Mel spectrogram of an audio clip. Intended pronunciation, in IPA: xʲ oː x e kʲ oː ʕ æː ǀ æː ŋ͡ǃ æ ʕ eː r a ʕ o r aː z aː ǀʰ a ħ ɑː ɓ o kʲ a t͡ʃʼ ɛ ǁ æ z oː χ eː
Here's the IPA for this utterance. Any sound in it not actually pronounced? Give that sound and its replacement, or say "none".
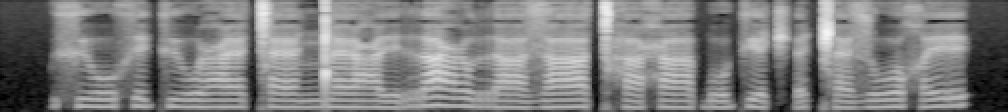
ɑː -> aː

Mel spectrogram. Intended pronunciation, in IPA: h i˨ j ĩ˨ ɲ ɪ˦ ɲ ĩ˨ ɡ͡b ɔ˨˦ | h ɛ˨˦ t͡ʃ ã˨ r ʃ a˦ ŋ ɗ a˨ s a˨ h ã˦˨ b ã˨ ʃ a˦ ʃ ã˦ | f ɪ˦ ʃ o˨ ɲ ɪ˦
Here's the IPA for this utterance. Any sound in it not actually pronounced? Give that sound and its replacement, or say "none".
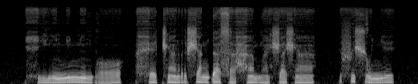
none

